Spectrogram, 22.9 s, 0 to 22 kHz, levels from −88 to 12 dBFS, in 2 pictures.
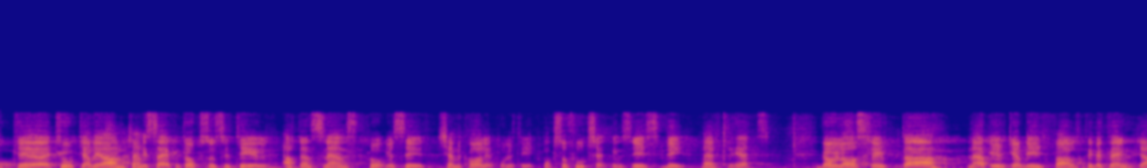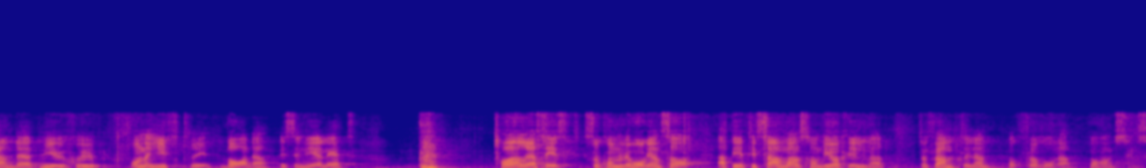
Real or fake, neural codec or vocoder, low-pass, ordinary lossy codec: fake; codec, 24 kHz, 1 kbps, SNAC; 7.2 kHz; none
